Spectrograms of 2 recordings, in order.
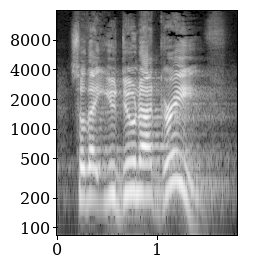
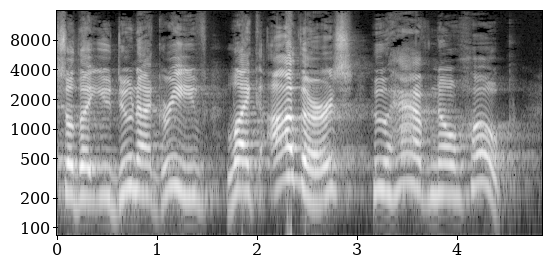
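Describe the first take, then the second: First: "grieve" hit loud and falling, ending the sentence; full stop on GRIEVE. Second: "others" punched high and loud, running on past "grieve"; stress on OTHERS. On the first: Preacher quoting the verse wrongly cut short, heavy stress on "grieve". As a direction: land hard on "grieve" and stop there. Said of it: "That's not what he says, is it?". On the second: Preacher correcting the verse for the congregation, heavy stress on "others". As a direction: carry through "grieve" and hit "others" hard. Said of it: "He says". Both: Shown as a demonstration.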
